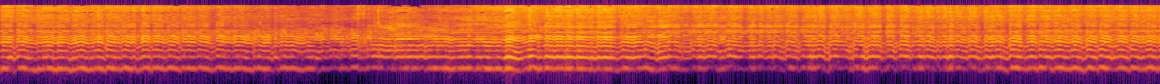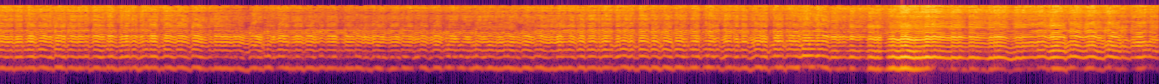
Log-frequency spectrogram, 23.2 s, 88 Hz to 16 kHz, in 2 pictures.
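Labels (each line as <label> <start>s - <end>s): An insect hums while flying around. 0.0s - 23.2s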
